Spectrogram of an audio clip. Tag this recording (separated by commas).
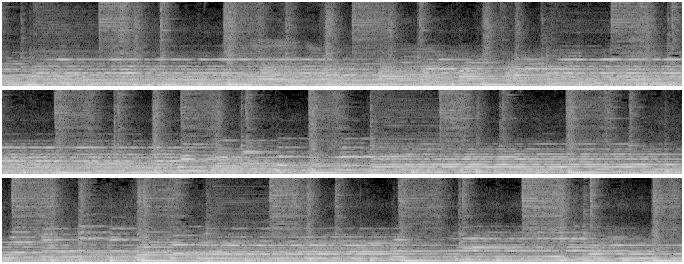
playing steelpan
